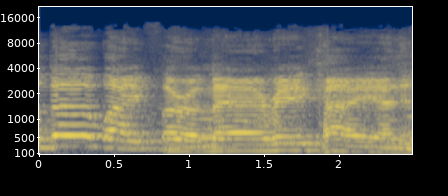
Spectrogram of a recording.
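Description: Male voices singing a sea shanty unaccompanied, with long held, sliding notes.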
